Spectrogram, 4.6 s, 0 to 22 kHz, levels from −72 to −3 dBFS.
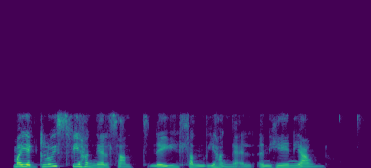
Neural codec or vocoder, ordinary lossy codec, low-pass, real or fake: none; Opus, 24 kbps; 7.2 kHz; real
